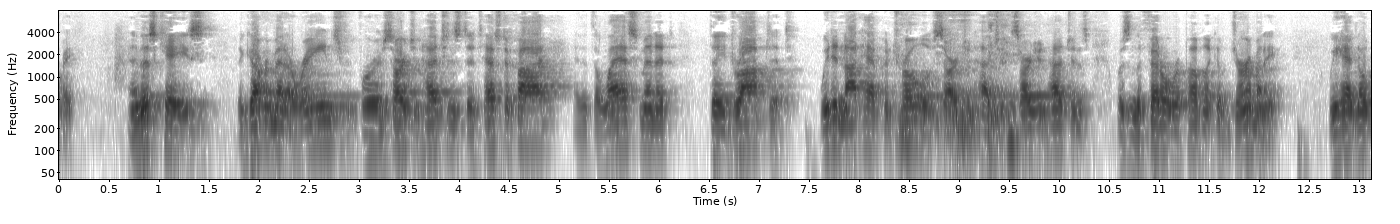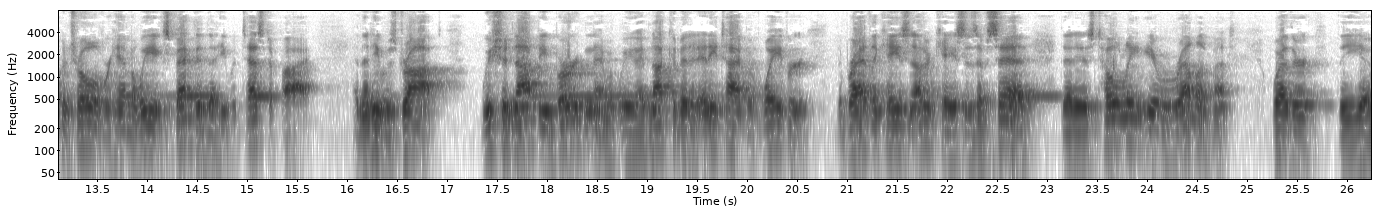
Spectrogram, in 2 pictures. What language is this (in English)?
English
